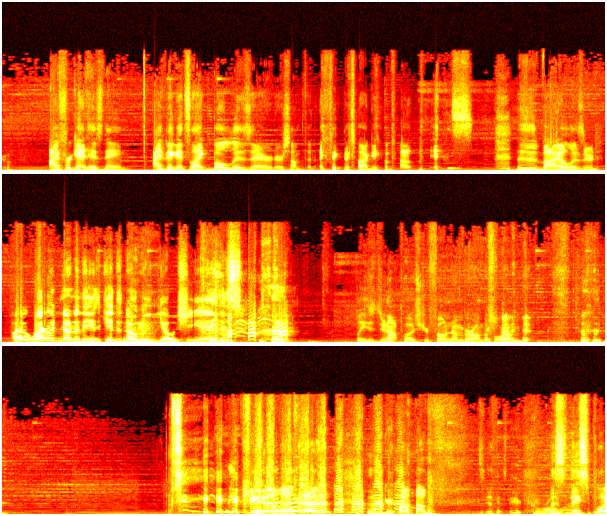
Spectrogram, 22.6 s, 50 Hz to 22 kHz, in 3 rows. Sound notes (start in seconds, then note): 10.1 laughs; 17.2 laughter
